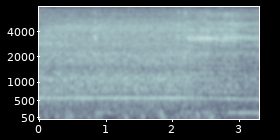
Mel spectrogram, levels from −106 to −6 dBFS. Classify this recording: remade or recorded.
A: recorded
